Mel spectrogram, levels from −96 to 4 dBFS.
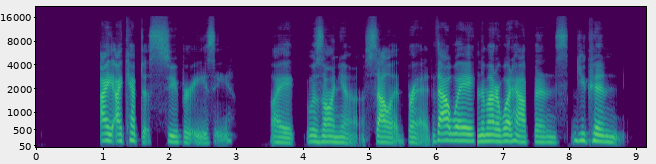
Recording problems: none

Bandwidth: 16.5 kHz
